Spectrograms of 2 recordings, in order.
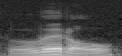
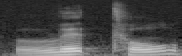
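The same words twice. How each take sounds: First: The middle t is a soft, quick flap. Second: The middle t is a clear, full t sound. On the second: "the T that you might expect"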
